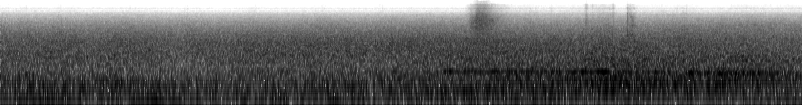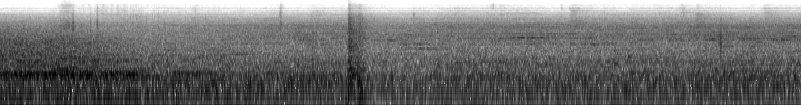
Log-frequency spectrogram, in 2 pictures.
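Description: Steady outdoor rush of wind and traffic on the microphone, with a faint hum passing through. About eleven seconds in, a glass entrance door shuts with a sharp click, and the sound drops to a quieter indoor background.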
